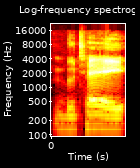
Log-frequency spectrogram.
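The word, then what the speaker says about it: Boutte: Uh, Kahan Bouty is out, and yes, that's how we pronounce his name around here.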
